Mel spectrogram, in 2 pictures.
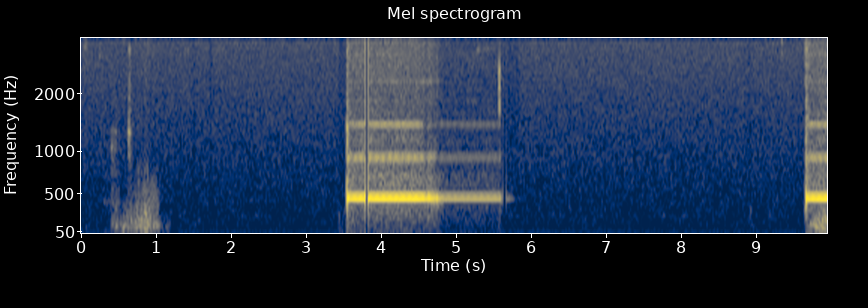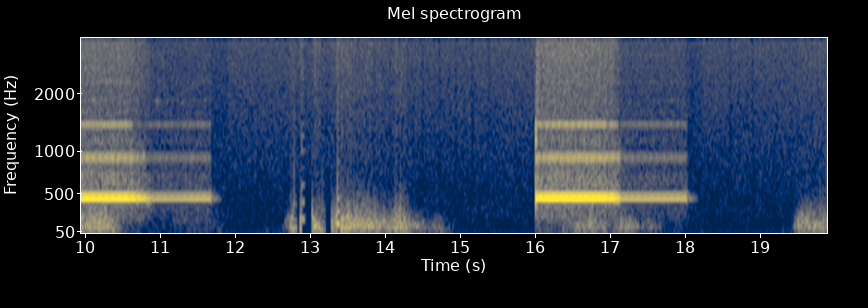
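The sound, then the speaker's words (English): A phone line rings out on a call to a salesperson at a store in Valencia, California, three steady ringback tones about six seconds apart, each lasting roughly two seconds, with faint line noise and brief clicks between them. “I can get the guy on the phone, and let's see if he can solve this problem for us.”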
